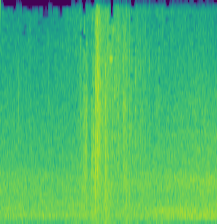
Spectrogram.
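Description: A kick lands on a body with a sharp thud.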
